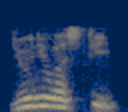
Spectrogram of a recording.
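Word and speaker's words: university: यहाँ पर हम देखेंगे an uncle, but अ यूनिवर्सिटी, यहाँ पर आप पूरा सेंटेंस अगर पढ़ेंगे तो क्या है, यूनिवर्सिटी, वाई का साउंड आ रहा है तो वाई क्या है, कंसोनेंट है।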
